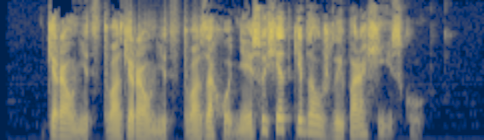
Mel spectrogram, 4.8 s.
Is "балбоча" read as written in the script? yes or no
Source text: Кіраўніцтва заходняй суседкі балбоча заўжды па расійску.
no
